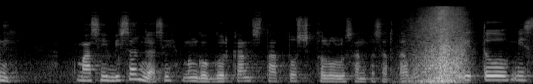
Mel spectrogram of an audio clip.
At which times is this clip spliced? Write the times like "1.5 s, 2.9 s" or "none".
4.4 s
